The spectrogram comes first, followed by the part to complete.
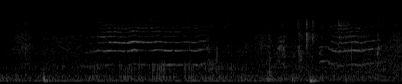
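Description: Young kitten meowing twice, thin and high-pitched: a level call about a second long, then a shorter, rising one near the end.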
